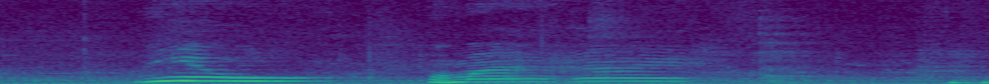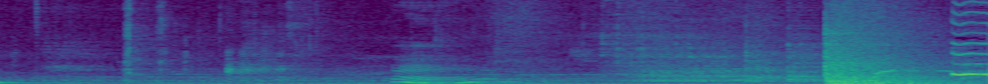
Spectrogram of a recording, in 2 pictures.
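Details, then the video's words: Infant monkey Poy, an orphan rescued by villagers from the jungle edge, cries angrily while being bathed: arched, tonal wails in short bursts, mixed with people talking indoors and a sharp splash-like burst near the end. "Monkey Baby Poy Crying Angry MaMa Bathed"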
